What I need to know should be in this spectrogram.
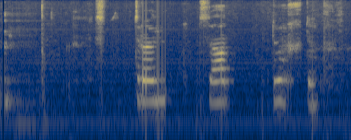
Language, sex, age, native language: Icelandic, male, 8, Icelandic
